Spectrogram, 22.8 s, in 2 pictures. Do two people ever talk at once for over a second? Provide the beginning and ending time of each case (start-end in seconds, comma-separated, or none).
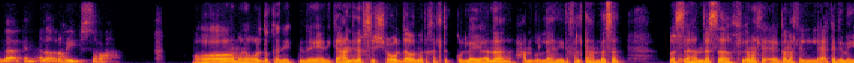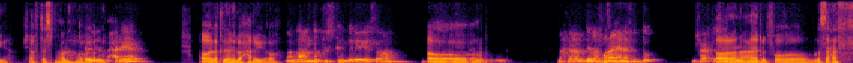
none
